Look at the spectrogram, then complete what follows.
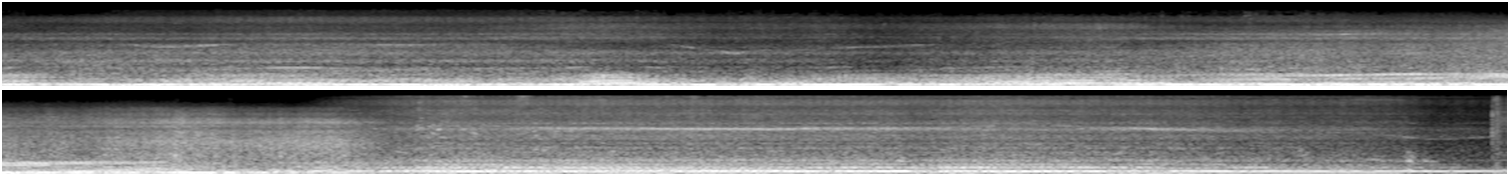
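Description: Car engine and road noise while driving, heard from a camera on the hood. The engine pitch rises as it accelerates around the middle, then settles to a steady hum, and the sound fades out near the end.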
